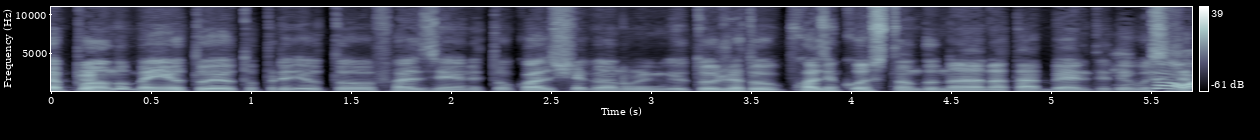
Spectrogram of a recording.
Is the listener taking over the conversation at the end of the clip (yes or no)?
yes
